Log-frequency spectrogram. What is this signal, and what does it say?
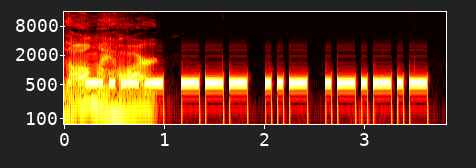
Morse code, heard as a keyed tone, about 20 wpm, 550 Hz, with speech. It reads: YOU.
